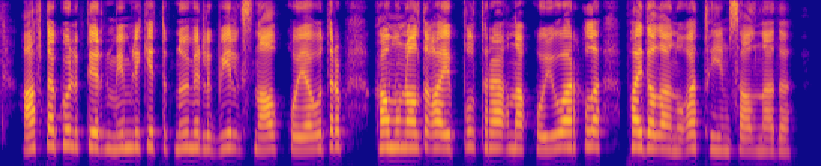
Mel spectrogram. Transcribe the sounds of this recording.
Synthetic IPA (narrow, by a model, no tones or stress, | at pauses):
aft̪okʲʰɵlɪk̚t̪e̞ɾd̪ɪŋme̞mle̞kʲe̞t̪ːɪkno̞me̞ɾlɪk̚be̞lɡʲɪ̥sɪnɑlˠəp̚qʰo̞jɑwo̞t̪əɾəp̚ | kʰo̞munɑlˠd̪əqɑjəpːʊlˠt̪ʰəɾɑʁənɑqʰo̞juɑɾqəlˠə | pʰɑjd̪ɑlˠɑnuʁɑt̪ʰəjəmsɑlˠənɑd̪ə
